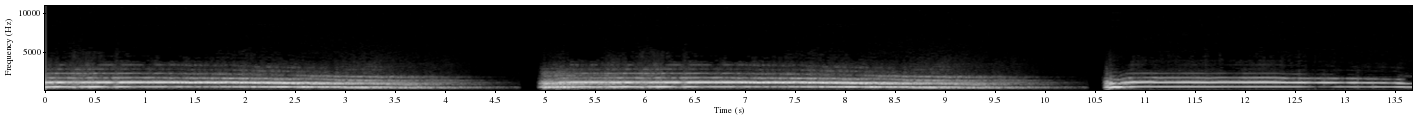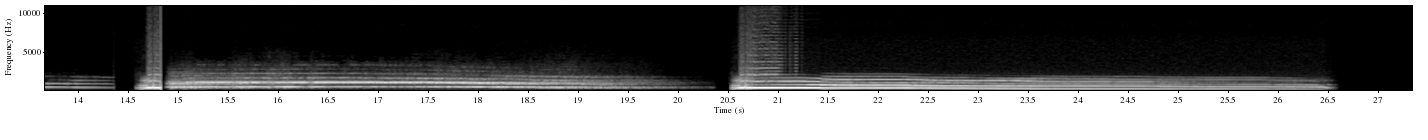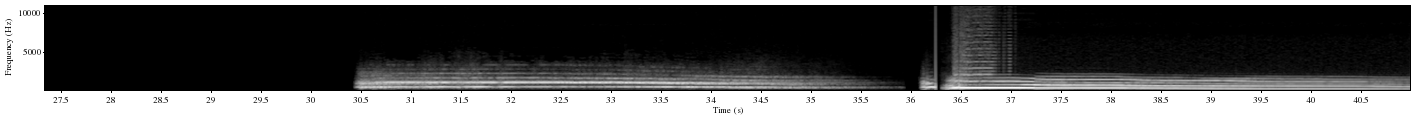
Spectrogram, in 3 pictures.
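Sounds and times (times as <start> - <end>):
wolf howling: 10.6 - 19.7, 20.6 - 26.6, 30.5 - 35.4, 36.1 - 40.9.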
